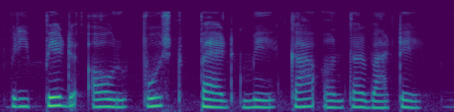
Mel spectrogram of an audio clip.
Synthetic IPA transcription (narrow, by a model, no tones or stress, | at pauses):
pɾipeːɖɔːɾpoːsʈpɛːɖmẽkaʔə̃nt̪əɾbaːʈeː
